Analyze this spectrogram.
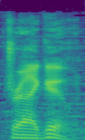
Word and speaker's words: Dragoon: So I'm pronouncing it the way the game pronounces it.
